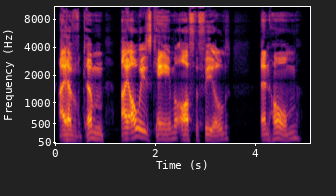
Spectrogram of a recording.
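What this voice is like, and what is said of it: Imitates another person's voice. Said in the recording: “this is my Tom Brady imitation.”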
